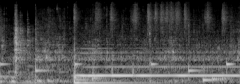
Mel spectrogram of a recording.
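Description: Dirty kitchen water is poured into a filter container, a sudden sloshing splash followed by trickling and dripping with a few ringing tonal notes.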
